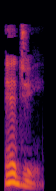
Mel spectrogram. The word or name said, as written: edgy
